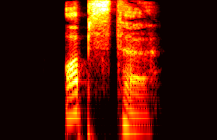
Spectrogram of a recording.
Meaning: inflection of obsen: 1. first/third-person singular preterite 2. first/third-person singular subjunctive II
- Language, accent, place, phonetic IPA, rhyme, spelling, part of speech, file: German, Germany, Berlin, [ˈɔpstə], -ɔpstə, obste, verb, De-obste.ogg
